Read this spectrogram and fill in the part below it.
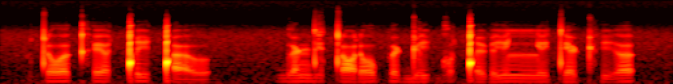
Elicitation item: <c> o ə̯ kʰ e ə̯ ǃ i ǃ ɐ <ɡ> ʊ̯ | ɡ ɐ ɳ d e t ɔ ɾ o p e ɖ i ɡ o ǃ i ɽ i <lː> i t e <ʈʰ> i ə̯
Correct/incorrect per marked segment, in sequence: incorrect: t, incorrect: none, correct, correct

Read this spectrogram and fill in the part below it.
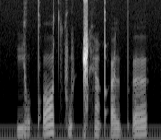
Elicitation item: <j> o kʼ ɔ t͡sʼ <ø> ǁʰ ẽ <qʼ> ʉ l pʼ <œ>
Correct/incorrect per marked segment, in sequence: correct, incorrect: u, correct, correct

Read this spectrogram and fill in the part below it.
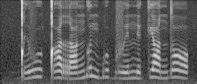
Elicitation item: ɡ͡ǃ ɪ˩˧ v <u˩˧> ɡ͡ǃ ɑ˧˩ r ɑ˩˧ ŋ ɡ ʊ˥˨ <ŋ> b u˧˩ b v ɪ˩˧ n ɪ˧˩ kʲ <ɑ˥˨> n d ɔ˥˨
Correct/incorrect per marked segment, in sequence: incorrect: u˧˩, incorrect: n, correct

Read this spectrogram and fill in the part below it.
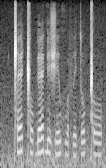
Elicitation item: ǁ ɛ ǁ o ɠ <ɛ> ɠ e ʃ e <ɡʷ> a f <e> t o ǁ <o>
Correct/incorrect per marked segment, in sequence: correct, incorrect: xʷ, correct, correct

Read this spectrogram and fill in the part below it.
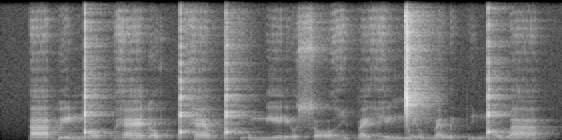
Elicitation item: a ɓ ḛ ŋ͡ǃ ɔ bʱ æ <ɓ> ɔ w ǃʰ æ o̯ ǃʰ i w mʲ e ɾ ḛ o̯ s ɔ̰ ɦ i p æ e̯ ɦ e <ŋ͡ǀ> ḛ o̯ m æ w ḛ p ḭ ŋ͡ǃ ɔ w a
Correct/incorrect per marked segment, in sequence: incorrect: ɗ, correct

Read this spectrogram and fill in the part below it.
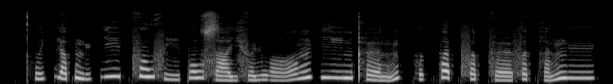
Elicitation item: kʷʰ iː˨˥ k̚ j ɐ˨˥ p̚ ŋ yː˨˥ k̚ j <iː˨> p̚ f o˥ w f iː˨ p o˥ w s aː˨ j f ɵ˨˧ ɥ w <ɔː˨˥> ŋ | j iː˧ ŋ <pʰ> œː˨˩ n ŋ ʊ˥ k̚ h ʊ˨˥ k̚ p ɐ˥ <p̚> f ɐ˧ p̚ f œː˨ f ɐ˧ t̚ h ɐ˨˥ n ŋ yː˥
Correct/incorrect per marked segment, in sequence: incorrect: iː˥, correct, correct, correct

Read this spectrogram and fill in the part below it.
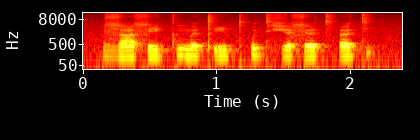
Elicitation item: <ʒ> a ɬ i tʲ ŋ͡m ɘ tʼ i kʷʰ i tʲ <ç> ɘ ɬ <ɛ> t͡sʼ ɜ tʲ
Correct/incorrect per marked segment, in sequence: incorrect: ɮ, correct, incorrect: ɘ

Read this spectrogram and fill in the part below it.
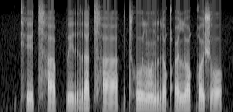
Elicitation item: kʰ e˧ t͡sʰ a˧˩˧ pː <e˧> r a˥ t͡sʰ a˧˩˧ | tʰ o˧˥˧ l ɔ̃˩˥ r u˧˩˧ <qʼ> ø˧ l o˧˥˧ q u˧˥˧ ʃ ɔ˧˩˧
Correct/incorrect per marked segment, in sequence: correct, correct

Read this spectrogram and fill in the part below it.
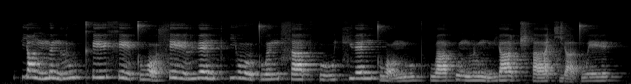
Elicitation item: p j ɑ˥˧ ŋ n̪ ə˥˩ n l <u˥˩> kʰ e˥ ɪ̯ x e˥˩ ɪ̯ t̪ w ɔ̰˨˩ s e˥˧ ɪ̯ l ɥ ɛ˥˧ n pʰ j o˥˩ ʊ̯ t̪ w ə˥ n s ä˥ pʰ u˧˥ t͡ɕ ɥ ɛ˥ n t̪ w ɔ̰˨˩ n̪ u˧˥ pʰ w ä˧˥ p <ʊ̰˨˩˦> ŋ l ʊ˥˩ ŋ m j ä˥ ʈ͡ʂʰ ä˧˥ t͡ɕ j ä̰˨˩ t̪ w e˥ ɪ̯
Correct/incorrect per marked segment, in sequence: incorrect: u˥, incorrect: ʊ˥˧

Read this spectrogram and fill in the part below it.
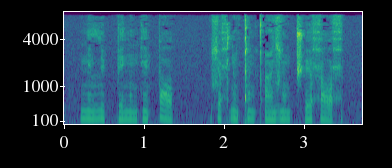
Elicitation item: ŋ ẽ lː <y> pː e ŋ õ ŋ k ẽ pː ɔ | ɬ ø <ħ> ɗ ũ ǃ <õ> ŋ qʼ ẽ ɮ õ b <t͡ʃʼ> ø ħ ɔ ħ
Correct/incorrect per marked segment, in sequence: correct, correct, correct, correct

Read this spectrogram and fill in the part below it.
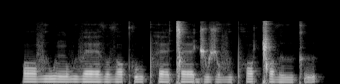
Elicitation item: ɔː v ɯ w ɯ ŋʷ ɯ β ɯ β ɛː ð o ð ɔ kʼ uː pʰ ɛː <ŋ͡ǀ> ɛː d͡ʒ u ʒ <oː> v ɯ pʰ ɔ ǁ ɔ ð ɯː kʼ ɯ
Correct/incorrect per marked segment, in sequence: incorrect: ǀ, incorrect: o

